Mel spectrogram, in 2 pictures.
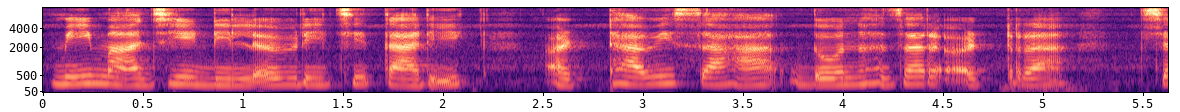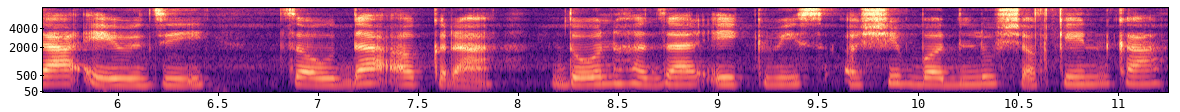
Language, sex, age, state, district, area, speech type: Marathi, female, 18-30, Maharashtra, Yavatmal, rural, read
